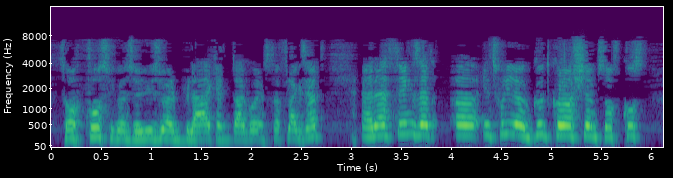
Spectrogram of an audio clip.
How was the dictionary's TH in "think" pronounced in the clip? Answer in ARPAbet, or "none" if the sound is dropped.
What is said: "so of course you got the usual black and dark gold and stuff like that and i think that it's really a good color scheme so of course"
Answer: TH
